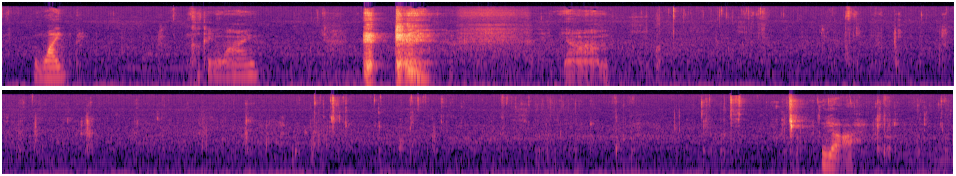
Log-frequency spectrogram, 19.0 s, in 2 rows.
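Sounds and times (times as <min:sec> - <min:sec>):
wet chewing clicks: 0:06.4 - 0:19.0.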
